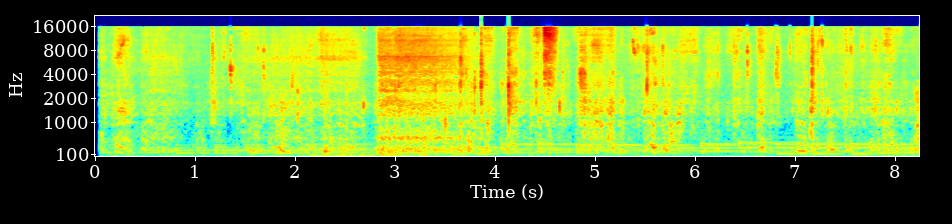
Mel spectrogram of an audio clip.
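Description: One-week-old Presa Canario puppies make short, repeated squeaks while they jostle to nurse. There is a brief noisy rustle about three seconds in. Background music with sustained low notes plays underneath.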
